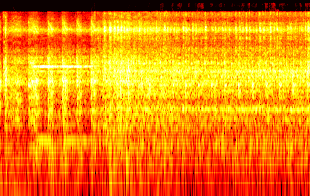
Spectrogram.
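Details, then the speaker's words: Fiat Punto diesel: fast light rattling from the timing side right after start-up, settling into busy chatter at idle; worn water pump bearing, fixed by replacing the water pump. "इस कर में जब हम गाड़ी को start करते हैं तो टाइमिंग वाली साइड से कुछ रेटिंग आता है"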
